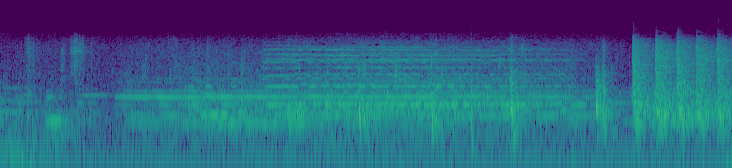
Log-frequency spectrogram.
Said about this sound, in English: Who knocks at the temple door in the proper manner? Worshipful master, it is a candidate who asks to be received as a mason if he is judged to be fit.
